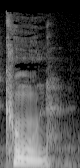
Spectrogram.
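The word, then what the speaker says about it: kun (כון): And these are just a lot of the uses of this word, which is pronounced kun in the Hebrew.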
